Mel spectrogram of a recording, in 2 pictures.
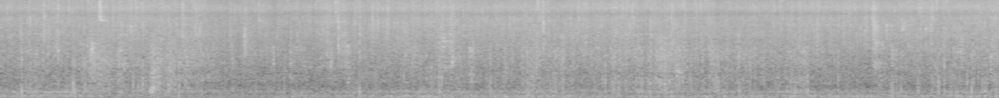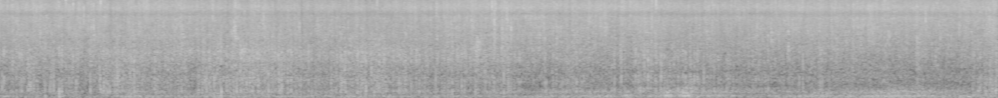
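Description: Heavy rain pouring steadily and splashing on hard ground and surfaces, with scattered sharp taps of drops striking close by.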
